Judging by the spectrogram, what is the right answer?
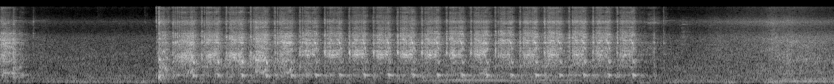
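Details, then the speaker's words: Honda Beat FI scooter, hard to start despite full service and reset, ignition on with no warning light blink: starter cranks evenly about two pulses a second for five seconds without firing; faulty fuel injector, replacing it fixed it. "susah hidup ya hidupnya susah banget dan keadaannya malah nggak bisa hidup ya walaupun sudah distater itu tidak bisa hidup"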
